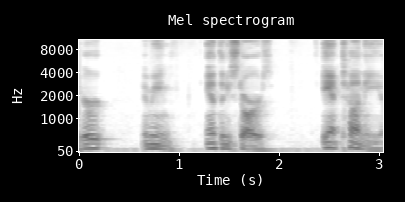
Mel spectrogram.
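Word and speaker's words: Antony: I mean Anthony Stars antthony I think is how it's actually pronounced not Anthony but his performance is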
